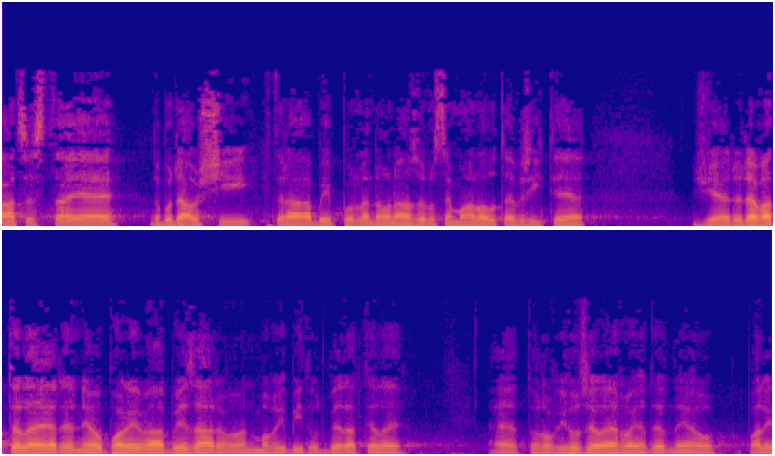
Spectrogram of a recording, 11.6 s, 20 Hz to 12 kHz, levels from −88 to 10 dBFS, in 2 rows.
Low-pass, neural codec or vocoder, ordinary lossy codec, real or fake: 10.8 kHz; codec, 24 kHz, 0.9 kbps, WavTokenizer, medium speech release version 2; MP3, 32 kbps; fake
